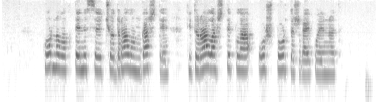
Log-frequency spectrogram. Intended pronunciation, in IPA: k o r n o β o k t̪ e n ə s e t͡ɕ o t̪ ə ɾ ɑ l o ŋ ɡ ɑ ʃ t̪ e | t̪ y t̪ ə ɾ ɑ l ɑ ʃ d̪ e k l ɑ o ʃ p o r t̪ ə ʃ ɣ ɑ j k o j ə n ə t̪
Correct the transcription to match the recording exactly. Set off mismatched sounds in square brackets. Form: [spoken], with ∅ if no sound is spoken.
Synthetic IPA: k o r n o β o k t̪ e n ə s e t͡ɕ o [d̪] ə ɾ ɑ l o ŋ ɡ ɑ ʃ t̪ e | t̪ y t̪ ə ɾ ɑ l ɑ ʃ [t̪] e k l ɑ o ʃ p o r t̪ ə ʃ ɣ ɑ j k o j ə n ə t̪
